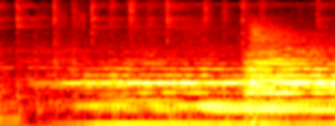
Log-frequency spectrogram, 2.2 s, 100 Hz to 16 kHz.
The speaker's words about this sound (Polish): Wawelski dzwon dał sygnał do rozpoczęcia obchodów 105. rocznicy odzyskania przez Polskę niepodległości.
